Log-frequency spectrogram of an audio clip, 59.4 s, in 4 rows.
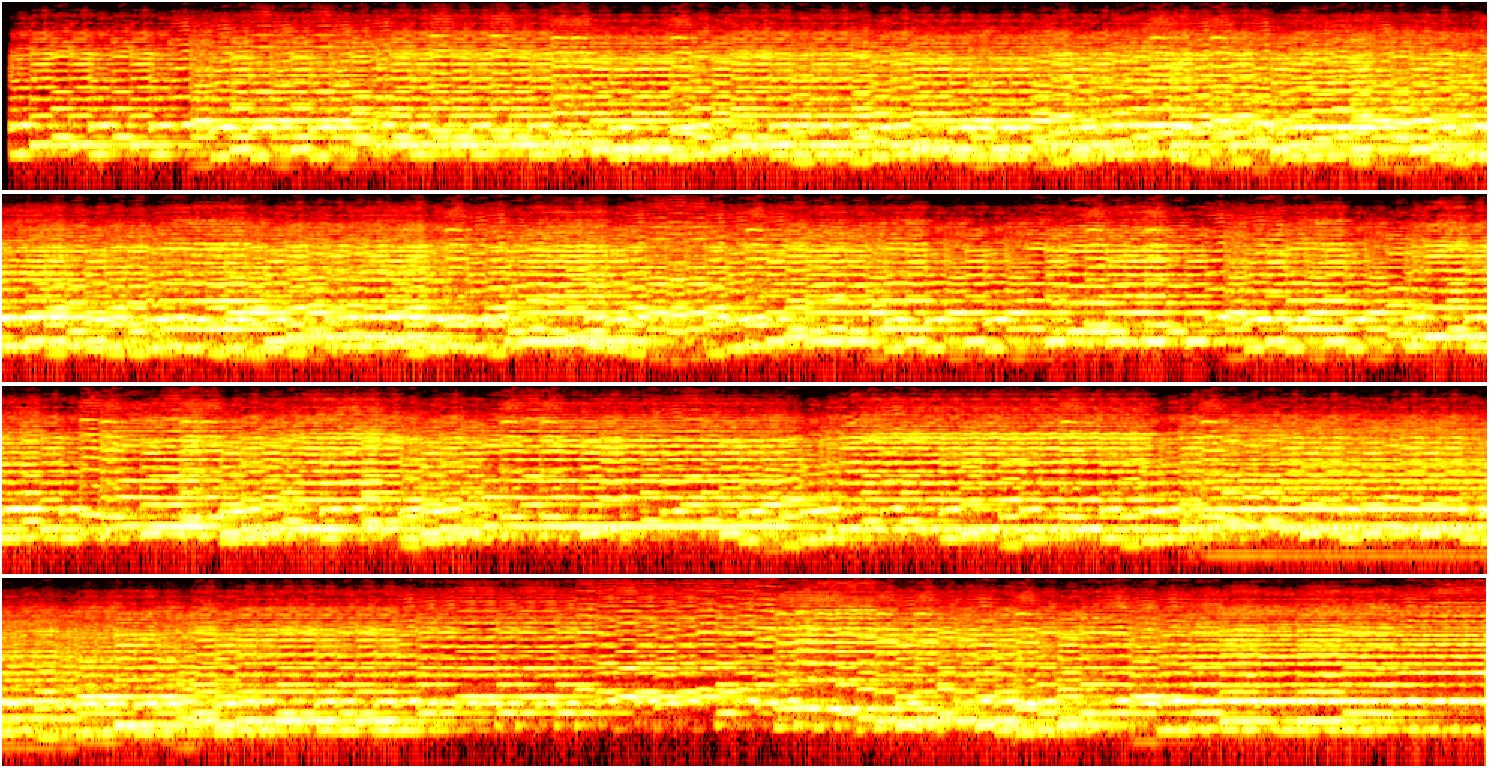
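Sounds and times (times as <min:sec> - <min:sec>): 
viola duet playing: 0:00.1 - 0:59.3.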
